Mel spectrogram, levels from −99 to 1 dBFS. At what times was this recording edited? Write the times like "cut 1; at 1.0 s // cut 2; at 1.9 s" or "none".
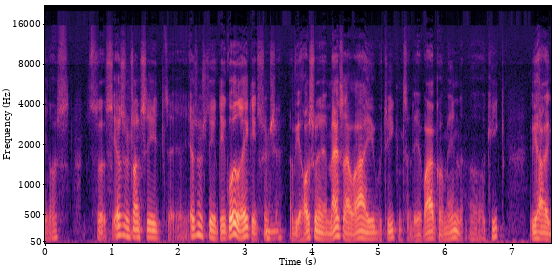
cut 1; at 1.0 s // cut 2; at 2.6 s // cut 3; at 3.2 s // cut 4; at 3.6 s // cut 5; at 6.3 s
